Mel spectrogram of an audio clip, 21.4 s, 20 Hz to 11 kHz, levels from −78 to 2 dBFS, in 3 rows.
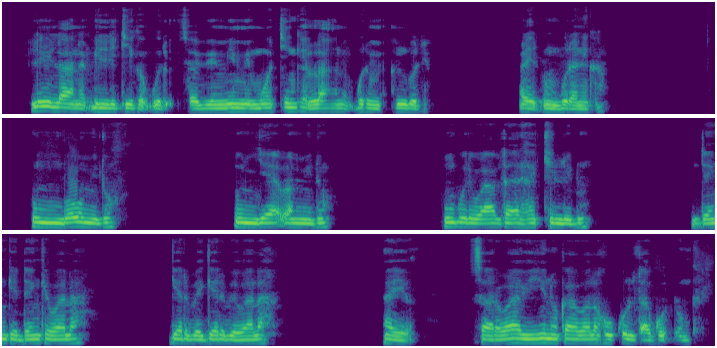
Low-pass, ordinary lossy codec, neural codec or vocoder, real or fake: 9.9 kHz; AAC, 48 kbps; none; real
